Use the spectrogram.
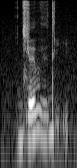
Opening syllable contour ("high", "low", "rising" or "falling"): rising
